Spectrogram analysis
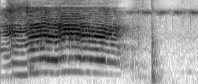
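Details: Backyard domestic goat at night during her first kidding: a single loud, drawn-out bleat lasting about a second, rich in harmonics and slightly wavering, followed by a brief click against a faint high insect tone.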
